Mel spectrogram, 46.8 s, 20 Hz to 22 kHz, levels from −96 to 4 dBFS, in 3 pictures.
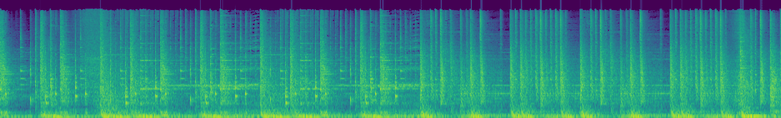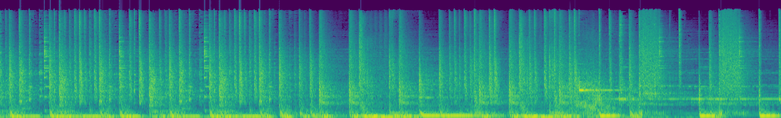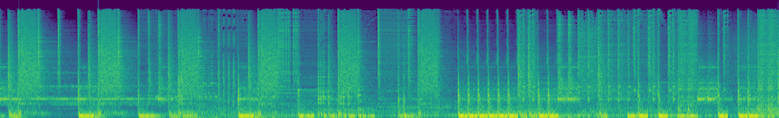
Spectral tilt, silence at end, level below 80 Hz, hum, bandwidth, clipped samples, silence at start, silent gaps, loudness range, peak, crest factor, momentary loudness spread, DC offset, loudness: -3.5 dB/octave; 0 s; -16 dBFS; none; 17 kHz; under 0.1%; 0 s; none; 3 LU; 0 dBFS; 12 dB; 7 LU; under 0.1%; -13 LUFS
